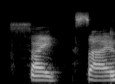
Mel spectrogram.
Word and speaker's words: scythe: That SCYTHE word. Scythe. Is that what it is? Scythe. Thank you. I can spell it, but I can't say it.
